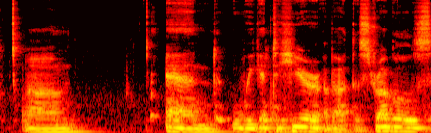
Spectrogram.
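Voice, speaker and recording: A somewhat breathy man's voice, fairly low in pitch, with audible room echo. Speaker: entrepreneur vlogger. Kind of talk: casual vlog update. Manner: understated; halting.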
